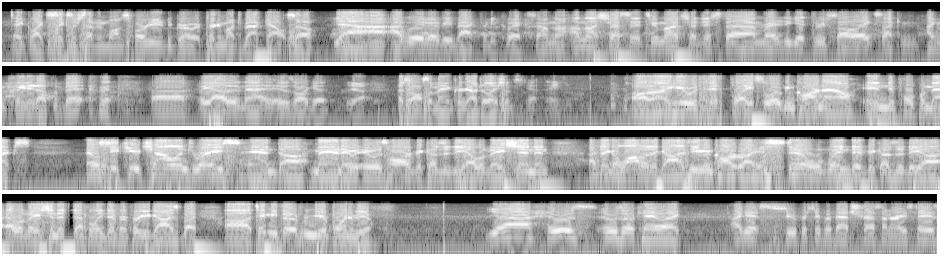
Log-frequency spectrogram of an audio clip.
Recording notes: Sorry for the audio quality.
